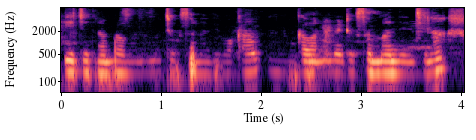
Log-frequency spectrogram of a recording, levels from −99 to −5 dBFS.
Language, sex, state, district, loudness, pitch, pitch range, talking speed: Telugu, female, Telangana, Nalgonda, -28 LUFS, 170 Hz, 165-175 Hz, 120 wpm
